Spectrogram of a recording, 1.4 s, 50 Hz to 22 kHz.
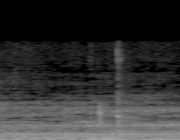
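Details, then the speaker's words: Royal Enfield Classic 350 BS6, idling after the cam pinions/tappets were adjusted: steady low single-cylinder thump, with the earlier tapping noise from the valve train gone. "देखिए दोस्तों हमारा दोनों pinion अब set हो चुका है हम दिखा रहे हैं साउंडलेस चाल भी नहीं हो रहा है यहां जो साउंड हो रहा था ऐसे करने के बाद और साउंड भी नहीं हो रहा है"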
